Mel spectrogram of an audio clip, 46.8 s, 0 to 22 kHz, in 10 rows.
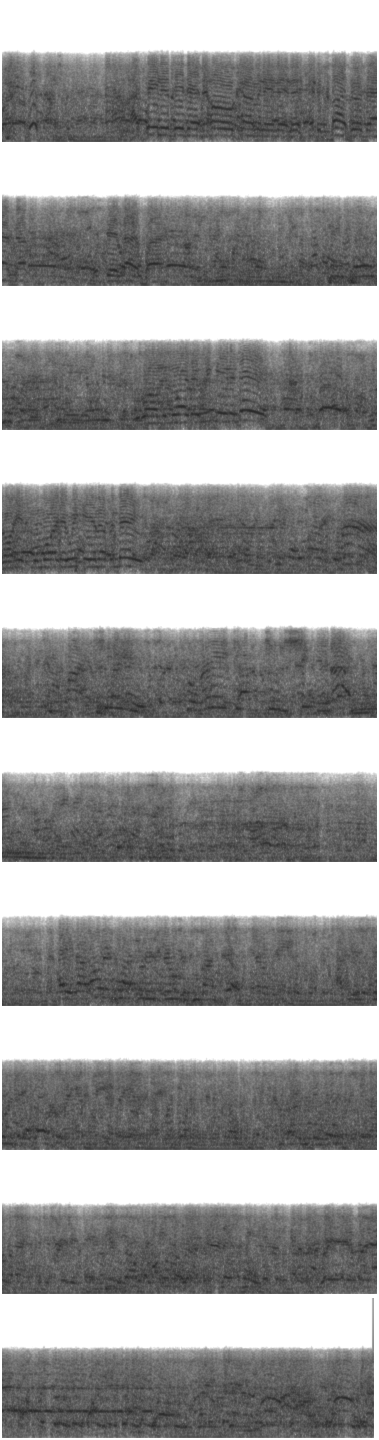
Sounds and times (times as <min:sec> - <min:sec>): Speech: 0:00.0 - 0:27.3, 0:28.5 - 0:46.8
Music: 0:00.0 - 0:46.8.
